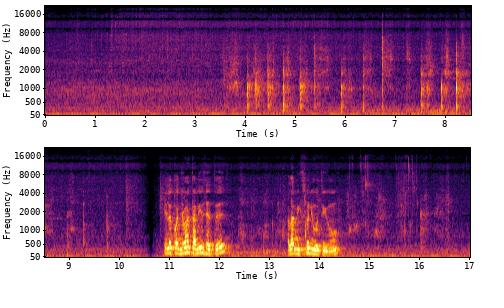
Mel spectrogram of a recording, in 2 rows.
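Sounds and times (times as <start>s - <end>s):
faint sizzle: 0.0s - 17.0s
spoon knocking and scraping pan: 3.5s - 10.0s, 12.2s - 16.7s.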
